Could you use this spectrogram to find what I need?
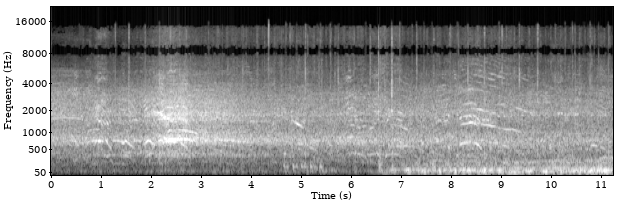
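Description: Nearby fans shout and whoop.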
